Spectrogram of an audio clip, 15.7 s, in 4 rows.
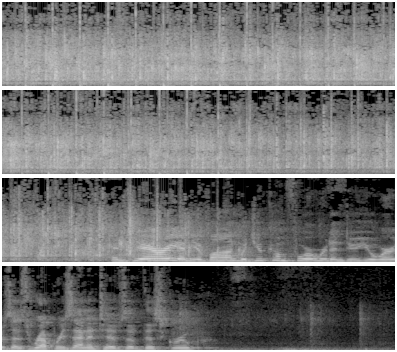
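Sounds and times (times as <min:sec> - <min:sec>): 
crowd applause: 0:00.0 - 0:10.0
speech: 0:09.0 - 0:13.8.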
